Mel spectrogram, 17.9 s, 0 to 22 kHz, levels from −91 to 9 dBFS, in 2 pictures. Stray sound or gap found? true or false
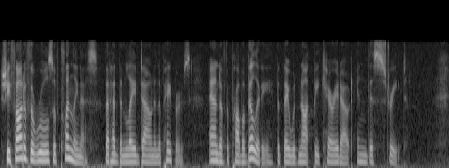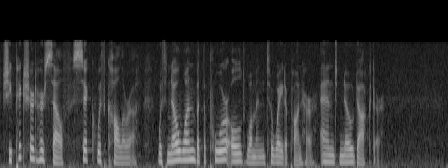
false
